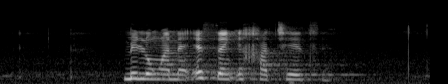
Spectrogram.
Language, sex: Southern Sotho, female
